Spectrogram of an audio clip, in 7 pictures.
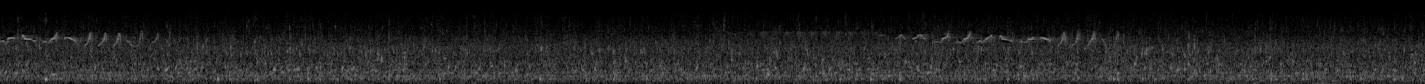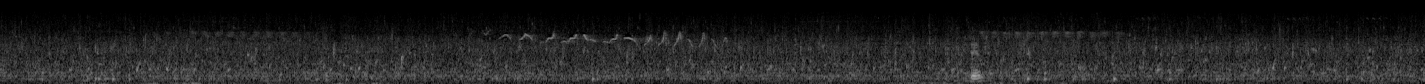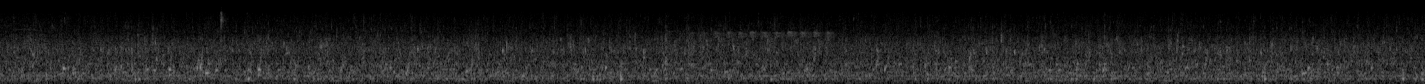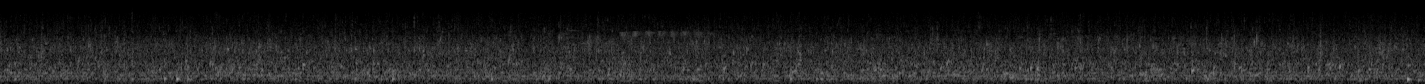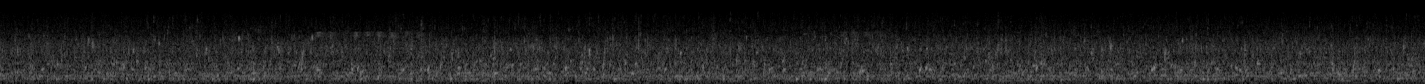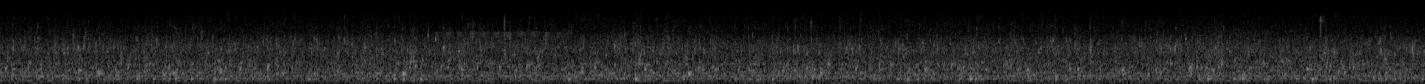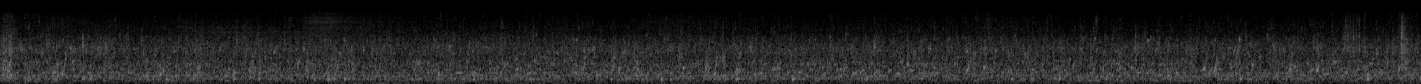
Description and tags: Bubble, murmur of small stream in Sweden,with birds (02)
Field-recordning of an actual stream in the countryside of Sweden, with bird song.
Recording-date:Unknown. Sony digital equipment (16 bit) and a Sony stereo-mic (ECM-MS 907)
